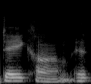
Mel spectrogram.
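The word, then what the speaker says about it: Dacom: Professionally, he started a cable TV company in Seoul, South Korea, and later sold it to communications conglomerate Daycom. Am I pronouncing that right, Pete?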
